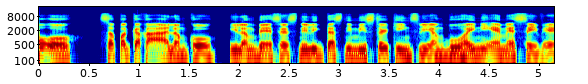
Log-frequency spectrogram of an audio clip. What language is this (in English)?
Filipino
